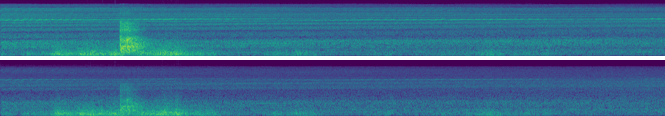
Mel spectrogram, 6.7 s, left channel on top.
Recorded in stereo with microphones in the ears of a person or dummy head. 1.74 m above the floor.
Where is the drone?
60° left (ahead or behind); by 6.7 s 55° left (ahead or behind).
